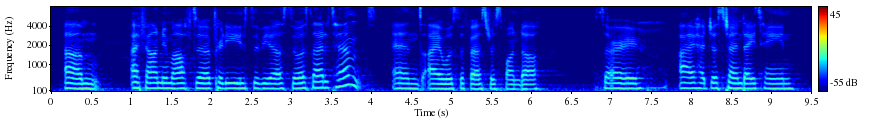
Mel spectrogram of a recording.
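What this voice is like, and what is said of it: Shaky, emotional voice. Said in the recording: “my voice is shaking a bit”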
